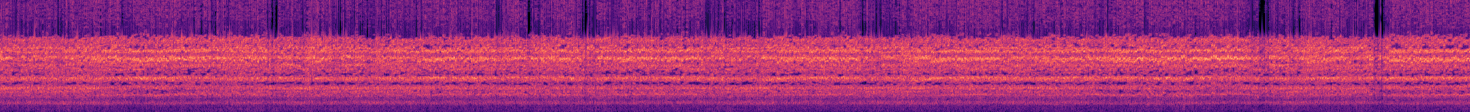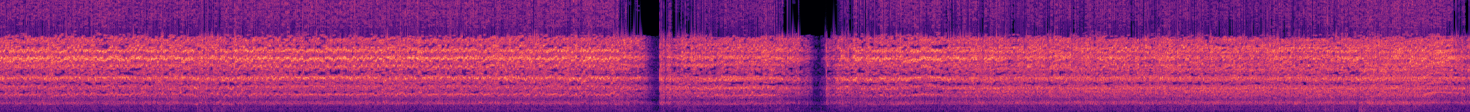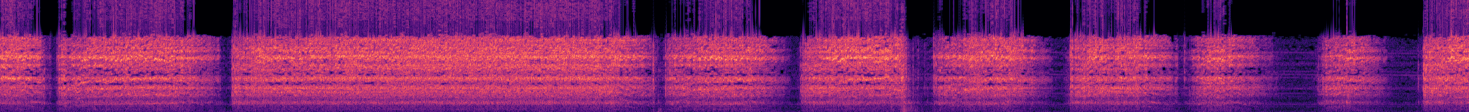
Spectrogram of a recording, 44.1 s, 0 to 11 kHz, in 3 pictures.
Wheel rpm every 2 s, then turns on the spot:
210, 220, 230, 230, 220, 220, 220, 210, 210, 210, 170, 140, 210, 210, 210, 120, 190, 190, 100, 120, 80, 40.
none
